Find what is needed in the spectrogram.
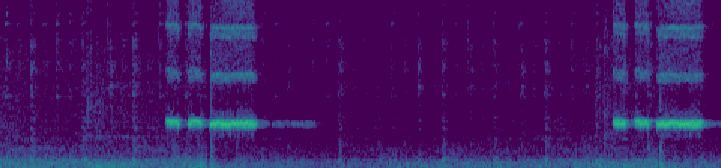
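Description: Electronic soft-tip dartboard sounding its hit signal twice, about four seconds apart, as two darts land in triples: each time two short high beeps and then a longer held electronic tone.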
